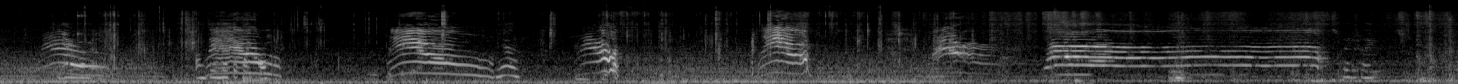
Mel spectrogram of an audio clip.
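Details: Timid ear-tipped cat Chanta, caught and shut in a bathroom during the September 2020 approach of Typhoon No. 10 in Okinawa, meows repeatedly; about seven wailing cries, mostly short rising-then-falling calls, ending in one long steady howl, low hum underneath.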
